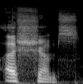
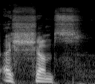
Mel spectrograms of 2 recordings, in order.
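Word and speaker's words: الشمس: So ash-shams. So when you hear someone reading, you will notice that they do not pronounce the L in it. This means it's a sun letter. So notice ash-shams.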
